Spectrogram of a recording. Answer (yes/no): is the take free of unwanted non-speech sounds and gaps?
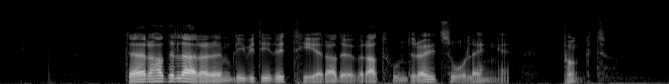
yes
